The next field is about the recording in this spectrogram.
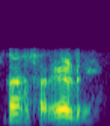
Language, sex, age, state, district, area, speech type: Kannada, male, 18-30, Karnataka, Koppal, rural, conversation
